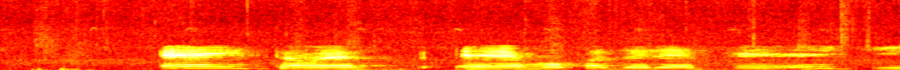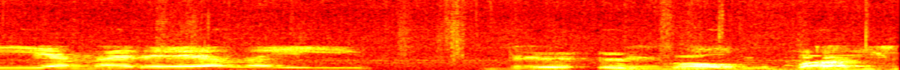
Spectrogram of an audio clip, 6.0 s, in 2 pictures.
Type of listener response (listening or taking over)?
taking over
